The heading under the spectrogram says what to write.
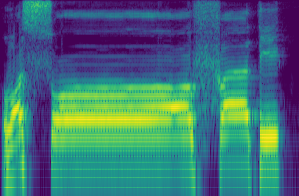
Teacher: تو حروف مدہ کے بعد فوراً تشدید آ رہی ہے فا کے اوپر, تو یہ بھی مد لازم ہے. اس میں مد لازم کا قاعدہ ہوگا اور اس کو 5 الف کی مقدار ہم کھینچ کر پڑھیں گے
